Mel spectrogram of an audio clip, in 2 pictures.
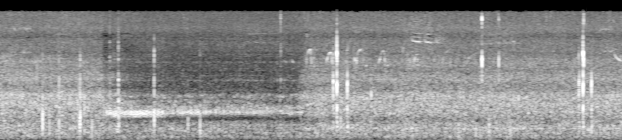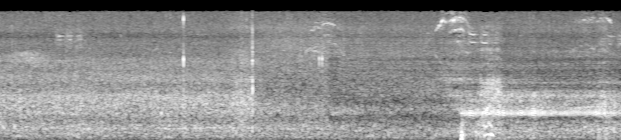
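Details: Female black leaf-cutter bee and a foraging black bumblebee worker clash over purple tufted vetch flowers by a roadside, the leaf-cutter chasing the bigger bee off; steady mid-pitched wing buzz comes twice, early and at the end, over outdoor background noise and clicks.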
